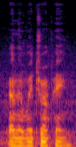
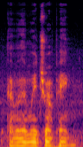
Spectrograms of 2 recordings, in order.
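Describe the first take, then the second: No difference in how they are said.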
